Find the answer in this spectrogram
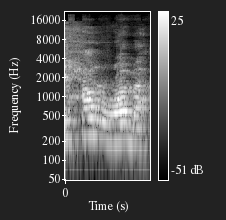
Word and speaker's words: harrama: Allati harrama, ada tasdid itu, harrama yuharrimu, ada tasdid. Nah, tadi mungkin karena bacanya terburu-buru, ya, harrama Allah itu tidak terbaca tasdidnya.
